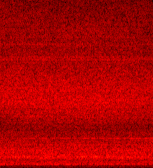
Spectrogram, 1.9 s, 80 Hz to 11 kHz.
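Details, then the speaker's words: 1973 TVR 2500M after new wiring harness install, engine dead cold: electric radiator fans run with a steady even whoosh because the installed coolant bypass switch was left in the on position; no burnt wiring smell. "So electric fans are on. I don't smell any burned electrical wiring. So my first aspect is to figure out why the fans are on when it's dead cold."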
